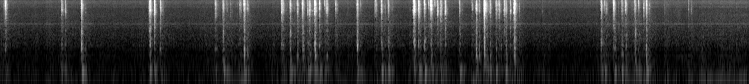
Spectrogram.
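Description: Fingertips of both hands type on the black plastic keys of a gold laptop keyboard. Quiet bursts of short, bright clicks with a soft low thump come in uneven clusters separated by brief pauses, and each click dies away almost instantly.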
